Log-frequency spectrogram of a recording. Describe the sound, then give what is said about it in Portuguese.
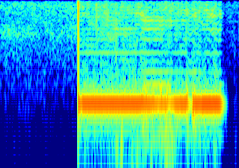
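Ringback tone on an outgoing telephone call: one steady, sustained mid-pitched beep of about a second, opening with a sharp click, heard alone over faint background noise. “Ah, tá chamando.”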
